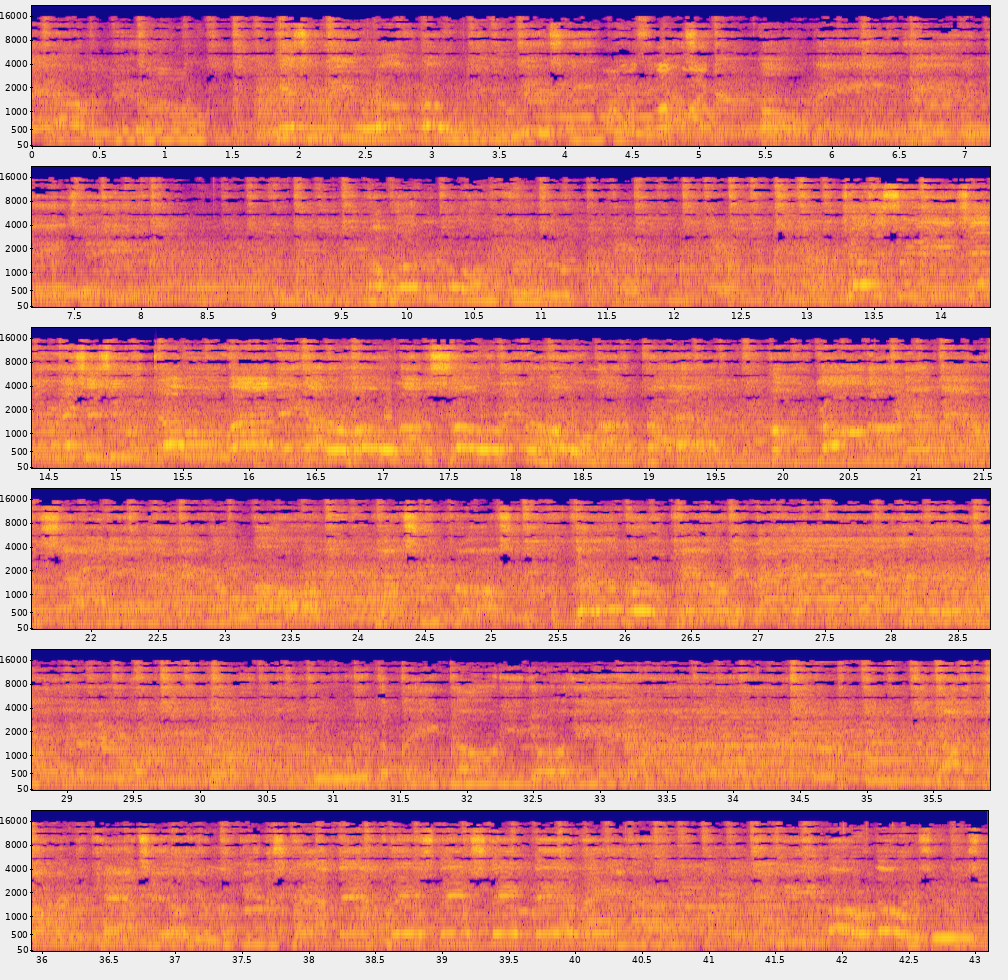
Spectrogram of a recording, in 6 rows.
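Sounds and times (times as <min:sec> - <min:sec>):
acoustic guitar strumming: 0:00.0 - 0:43.0
lap steel guitar sliding notes: 0:01.7 - 0:09.2.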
